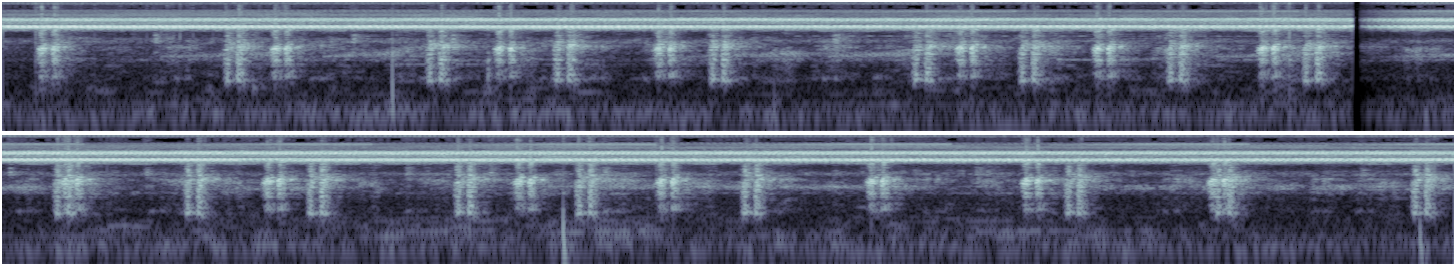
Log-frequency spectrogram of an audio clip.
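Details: Frog chorus in drizzling rain: clipped, rasping croaks come in quick uneven runs, overlapping callers, against a steady high-pitched insect drone; a momentary break in the sound near the middle.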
